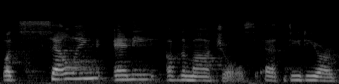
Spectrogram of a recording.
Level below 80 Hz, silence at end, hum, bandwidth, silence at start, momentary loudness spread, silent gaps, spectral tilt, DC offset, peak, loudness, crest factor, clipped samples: -66 dBFS; 0 s; none; 8 kHz; 0 s; 10 LU; none; -5 dB/octave; under 0.1%; -20 dBFS; -37 LUFS; 16 dB; under 0.1%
